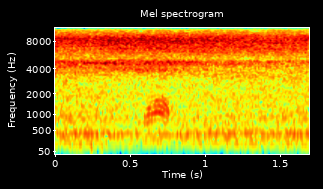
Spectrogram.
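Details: Summer 2012 conservation hive of Japanese honey bees as an extra box is fitted for more space. A dense low droning buzz holds throughout, with a brief faint sliding tone and a continuous high insect chorus.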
